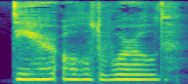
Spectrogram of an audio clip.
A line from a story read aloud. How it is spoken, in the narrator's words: she murmured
